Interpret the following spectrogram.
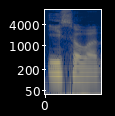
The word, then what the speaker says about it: Isola: So just to make it's pronounced Isola then. Well, I mean, the proper Italian pronunciation is probably something like Isola, but neither of us speak Italian.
